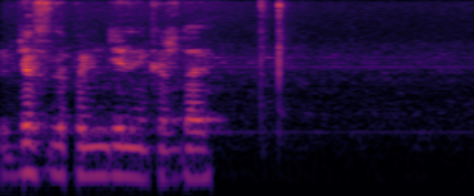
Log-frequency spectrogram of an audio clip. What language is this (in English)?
Russian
